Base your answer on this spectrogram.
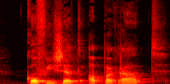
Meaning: coffeemaker (kitchen apparatus used to brew and filter coffee)
- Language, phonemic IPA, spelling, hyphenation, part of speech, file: Dutch, /ˈkɔ.fi.zɛt.ɑ.paːˌraːt/, koffiezetapparaat, kof‧fie‧zet‧ap‧pa‧raat, noun, Nl-koffiezetapparaat.ogg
